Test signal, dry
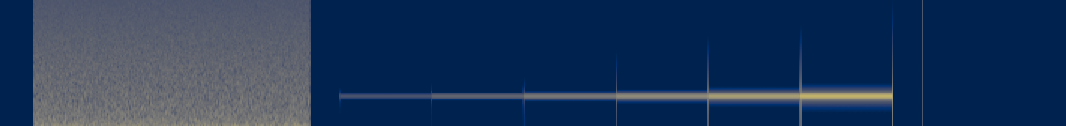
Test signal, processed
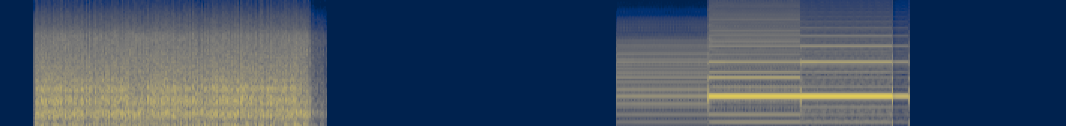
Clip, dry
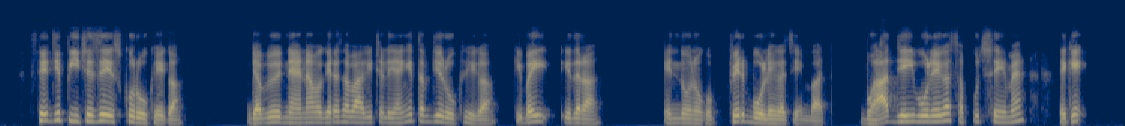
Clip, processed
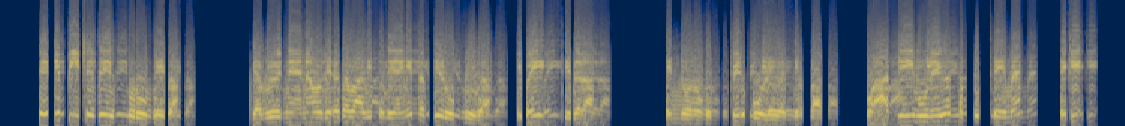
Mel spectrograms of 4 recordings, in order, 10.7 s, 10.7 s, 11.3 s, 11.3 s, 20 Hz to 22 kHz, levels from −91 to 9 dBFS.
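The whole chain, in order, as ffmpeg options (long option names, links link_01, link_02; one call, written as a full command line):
ffmpeg -i in.wav -filter_complex "[0:a]afwtdn=0.0251,highshelf=frequency=5400:gain=11.5,aecho=1:1:2.4:0.8,adynamicequalizer=threshold=0.0224:dfrequency=1200:dqfactor=3.2:tfrequency=1200:tqfactor=3.2:attack=5:release=100:ratio=0.375:range=1.5:mode=boostabove:tftype=bell,aresample=16000,aeval=exprs='sgn(val(0))*max(abs(val(0))-0.0133,0)':channel_layout=same,aresample=44100,acrusher=bits=5:mix=0:aa=0.5,asplit=2[link_01][link_02];[link_02]highpass=frequency=720:poles=1,volume=23dB,asoftclip=type=tanh:threshold=-3dB[link_03];[link_01][link_03]amix=inputs=2:normalize=0,lowpass=frequency=2800:poles=1,volume=-6dB,asplit=2[link_04][link_05];[link_05]aecho=0:1:166:0.133[link_06];[link_04][link_06]amix=inputs=2:normalize=0,alimiter=level_in=11.5dB:limit=-1dB:release=50:level=0:latency=1,volume=-1dB" out.wav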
